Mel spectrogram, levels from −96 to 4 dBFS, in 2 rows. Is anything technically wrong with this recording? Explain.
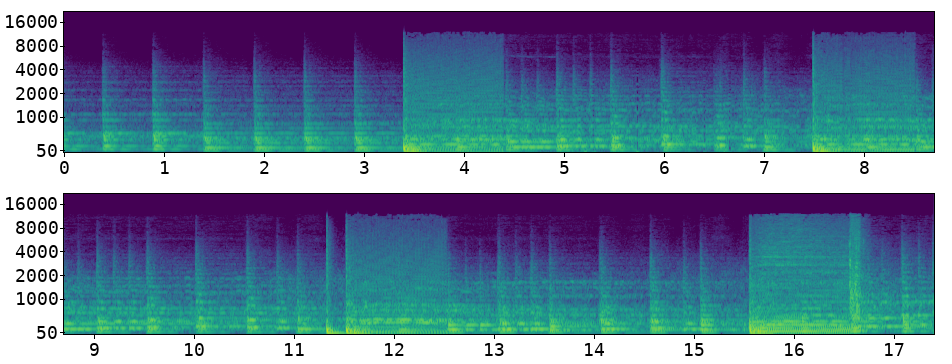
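Yes, there is packet loss in two forms.

From 5.07 to 5.33 s and again from 5.73 to 6.73 s there is repeated packet loss (robotic sound). Holes of up to 20 ms follow one after another, and each is patched by extending the preceding sound. The result is choppy, with pieces missing. Because the patches repeat, the damage recurs across the stretch rather than glitching once.

Short concealed packet loss occurs at 7.23 to 7.31 s and at 7.77 to 7.81 s. The first is two back-to-back losses of 20 ms each and the second a single 20 ms loss, each filled from the preceding sound and then blended back. It is heard only as a brief smear or wobble, not as sustained choppiness. The call codec's band limit is around 12 kHz.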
